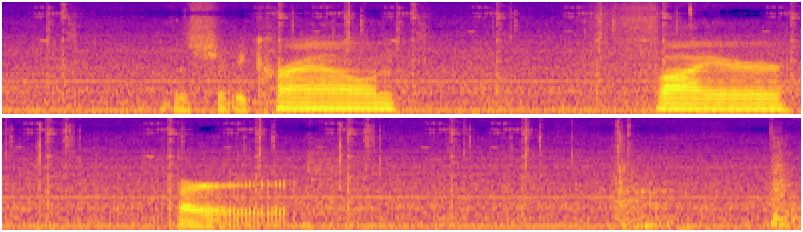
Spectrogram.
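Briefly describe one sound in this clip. A stone dial clicks as it turns.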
